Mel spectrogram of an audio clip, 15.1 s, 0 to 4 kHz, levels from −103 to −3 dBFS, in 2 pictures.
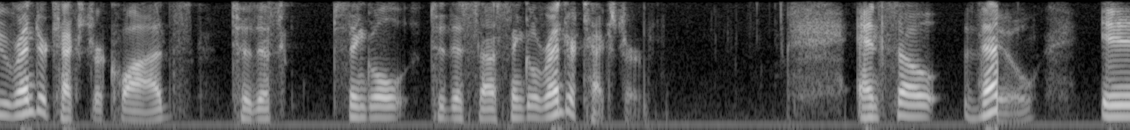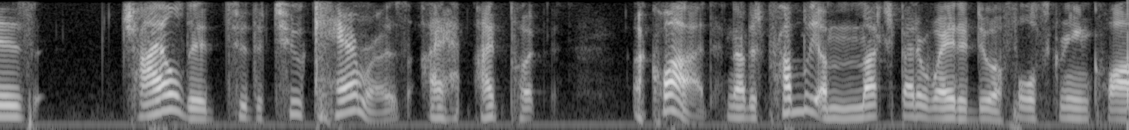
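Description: A skip ahead at 6.66 to 6.68 s: around 400 ms of sound was dropped, and playback jumps straight forward with no filled gap, joining both sides almost directly.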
